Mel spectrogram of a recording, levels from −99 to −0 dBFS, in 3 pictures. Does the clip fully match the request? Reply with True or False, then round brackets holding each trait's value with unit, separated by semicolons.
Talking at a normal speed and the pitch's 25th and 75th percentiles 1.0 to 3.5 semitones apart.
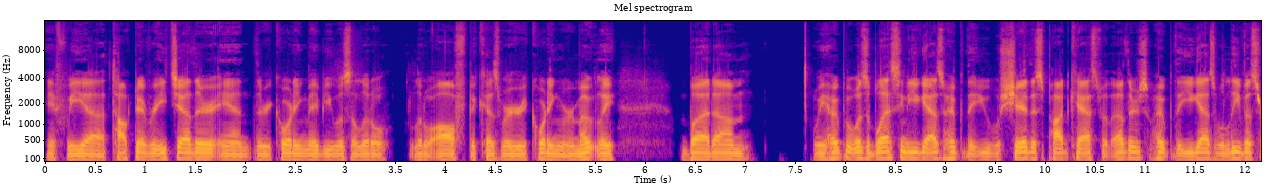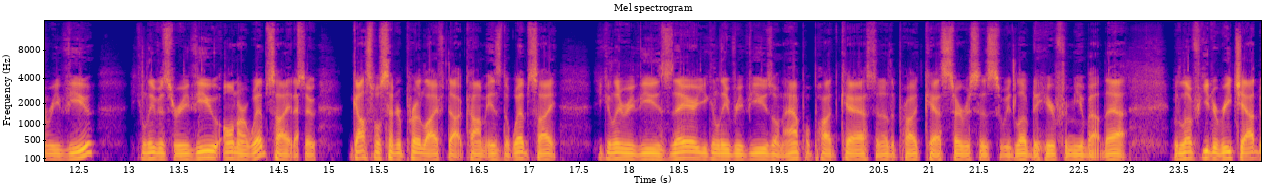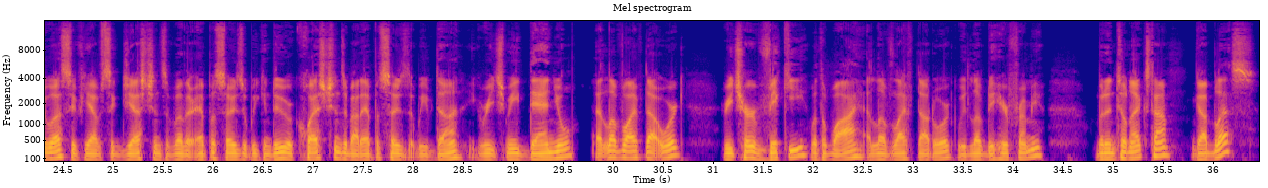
False (235 wpm; 2.6 semitones)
